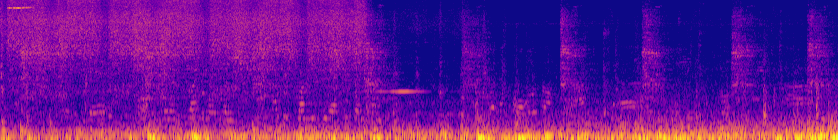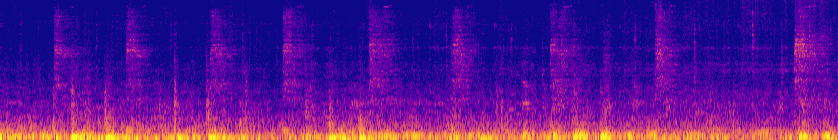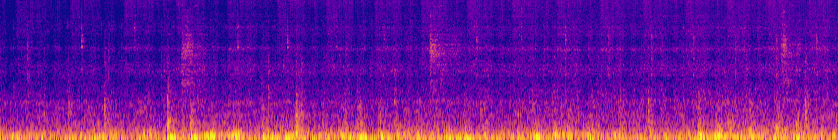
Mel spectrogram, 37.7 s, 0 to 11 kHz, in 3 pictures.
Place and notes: Steamers Descent from Torpantau, Merthyr Tydfil, Wales, UK - Steam Train
A narrow guage steam train makes the easy descent from the highest point on this railway in the Brecon Beacons National Park. The recorder and two mics are on the floor of the guard's van and the shotgun pointing along the length of the short train through an open doorway. There are glimpses of the Welsh accent and sounds of the train.
MixPre 3 with 2 x Rode NT5s + Rode NTG3. I always use omni capsules on the NT5s.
